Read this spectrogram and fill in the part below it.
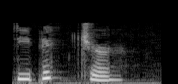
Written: depicturement

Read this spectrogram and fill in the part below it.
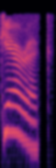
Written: Gierek

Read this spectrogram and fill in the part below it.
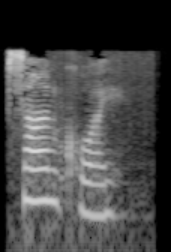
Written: Song Koi

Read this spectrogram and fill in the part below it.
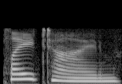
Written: playtime

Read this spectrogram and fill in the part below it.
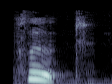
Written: plute

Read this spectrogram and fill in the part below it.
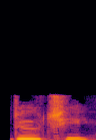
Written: douchie

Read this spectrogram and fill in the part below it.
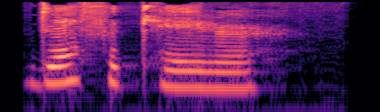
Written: defecator

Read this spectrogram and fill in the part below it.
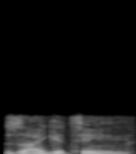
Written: zygotene

